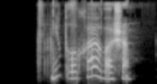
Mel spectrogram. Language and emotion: Russian, neutral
